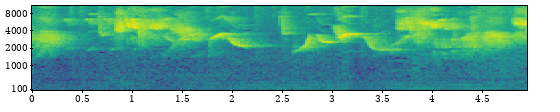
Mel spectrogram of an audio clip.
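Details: Song of an eastern calandra lark beginning at dusk, a fast jumble of scratchy chirps and clear down-slurred whistles, some phrases gliding and repeating, all held at a high pitch.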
